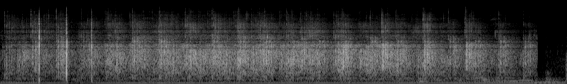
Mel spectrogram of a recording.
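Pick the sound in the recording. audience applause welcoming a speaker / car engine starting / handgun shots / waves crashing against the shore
audience applause welcoming a speaker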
